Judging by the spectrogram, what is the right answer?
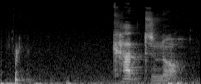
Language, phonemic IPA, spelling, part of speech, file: Welsh, /ˈkadnɔ/, cadno, noun, Cy-cadno.ogg
- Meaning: fox (Vulpes vulpes)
